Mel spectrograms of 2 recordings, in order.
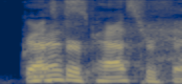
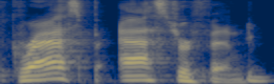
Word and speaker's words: Grasp Asterfin: Grasper Pasterfin. Pasterfin. Yeah. It's Grasp Asterfin. Right, that's what it was. Grasp Asterfin. That was his name. Despite how you're pronouncing it, there is no space or hyphen.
